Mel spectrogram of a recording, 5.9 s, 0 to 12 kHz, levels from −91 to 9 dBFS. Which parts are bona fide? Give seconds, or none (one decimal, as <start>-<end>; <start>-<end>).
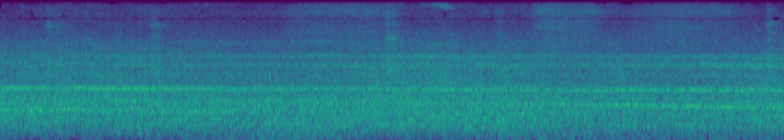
0.0-5.9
